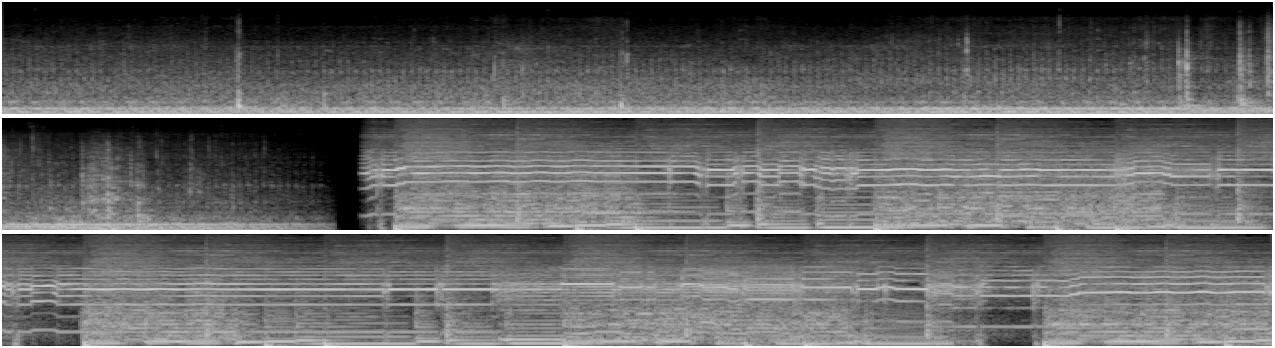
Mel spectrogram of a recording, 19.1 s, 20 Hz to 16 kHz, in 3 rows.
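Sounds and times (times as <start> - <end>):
boat engine running: 0.0 - 19.0
guitar rock music: 8.1 - 19.0.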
